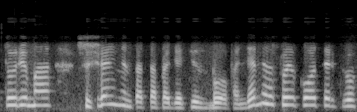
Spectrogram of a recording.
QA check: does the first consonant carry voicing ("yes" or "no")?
no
